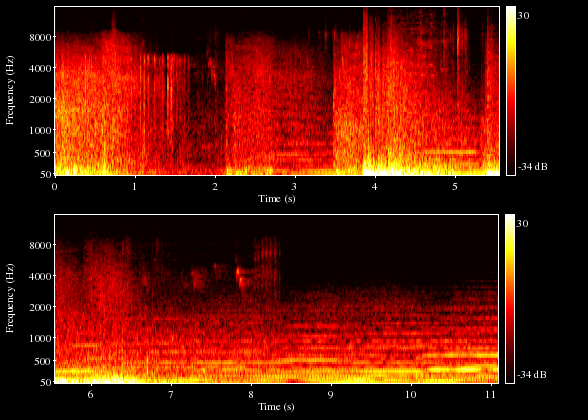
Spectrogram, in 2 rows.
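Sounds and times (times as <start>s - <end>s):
background music: 2.1s - 11.0s
explosion booms: 3.5s - 4.8s, 5.4s - 6.8s.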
